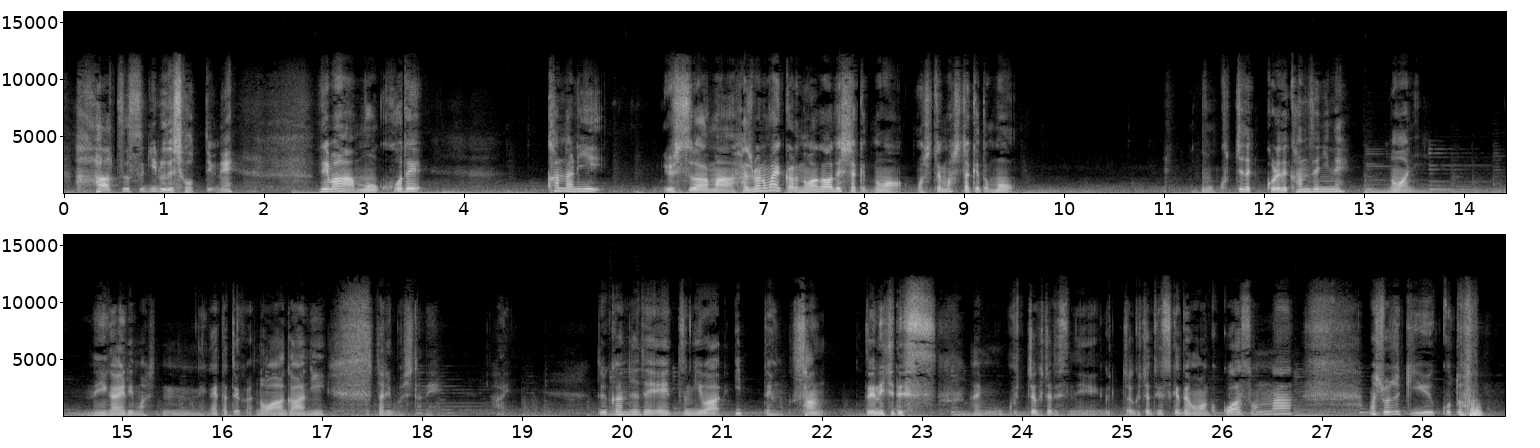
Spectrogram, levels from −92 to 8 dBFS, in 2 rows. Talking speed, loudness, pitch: 310 characters per minute, -22 LUFS, 130 Hz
